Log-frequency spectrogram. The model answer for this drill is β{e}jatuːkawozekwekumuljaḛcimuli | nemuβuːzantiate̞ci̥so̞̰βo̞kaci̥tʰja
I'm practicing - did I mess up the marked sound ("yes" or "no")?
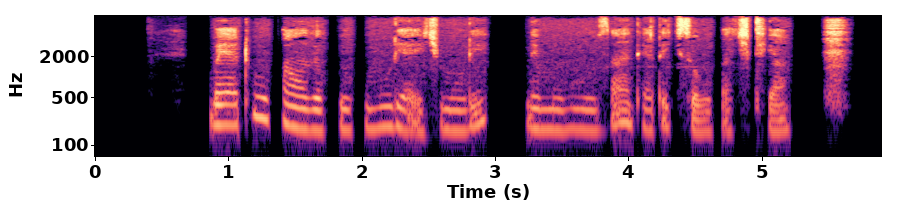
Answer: no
